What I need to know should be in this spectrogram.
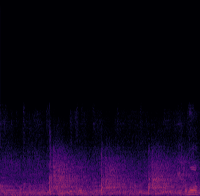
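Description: Gloved punches thud against a fighter.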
